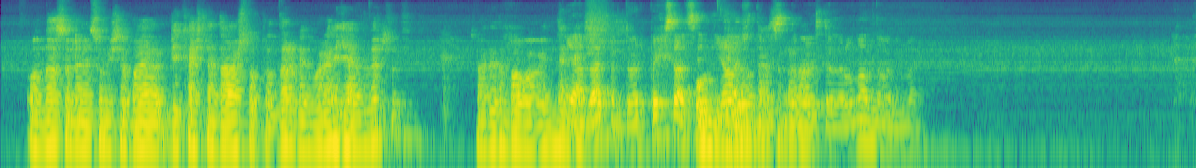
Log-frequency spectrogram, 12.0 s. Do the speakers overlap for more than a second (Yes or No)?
Yes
